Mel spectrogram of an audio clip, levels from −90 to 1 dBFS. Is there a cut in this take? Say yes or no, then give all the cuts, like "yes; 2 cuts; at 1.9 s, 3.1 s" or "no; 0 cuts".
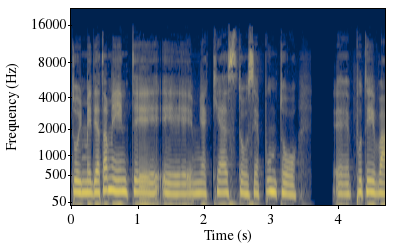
no; 0 cuts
